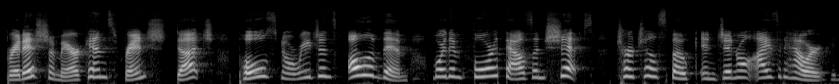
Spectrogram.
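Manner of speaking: loud, high, emphatic roll call; excited report. A narrator's reading. Reader voicing a helper listing the allies, excited. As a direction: reel off the great news proudly.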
